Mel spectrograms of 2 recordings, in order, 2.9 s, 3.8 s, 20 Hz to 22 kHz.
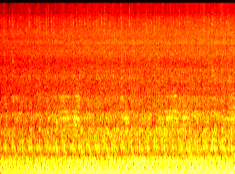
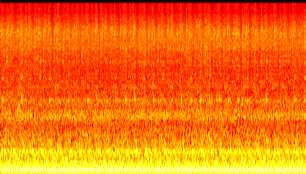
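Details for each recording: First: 1978 Chevy Silverado 20 pickup V8, bought with a seized engine, now warming at idle with a little exhaust smoke; uneven ticking clatter, roughly three per second, from the front accessory drive, suspected water pump or AC compressor, unconfirmed. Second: 1978 Chevy Silverado 20 pickup engine, previously seized, first run after adding coolant: a deep, steady V8 idle with an even rumble and no misses or knocks. Slight smoke comes from penetrating oil burning off the exhaust manifolds.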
